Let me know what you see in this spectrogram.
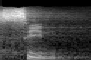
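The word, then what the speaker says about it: سين: Sin, la lettre sin se prononce exactement comme une province du Sénégal. Sin, Sin Saloum. Sin.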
